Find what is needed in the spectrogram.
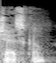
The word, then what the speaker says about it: CSKA: 3-0 against CSKA Moscow, CSKA Moscow, which is pronounced Chesco.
